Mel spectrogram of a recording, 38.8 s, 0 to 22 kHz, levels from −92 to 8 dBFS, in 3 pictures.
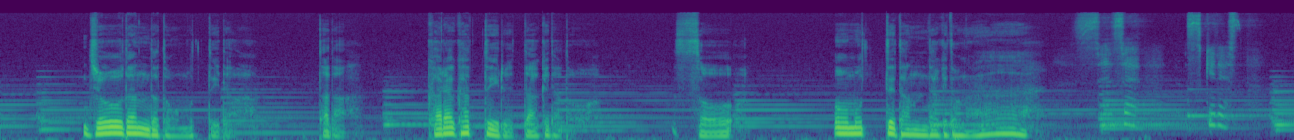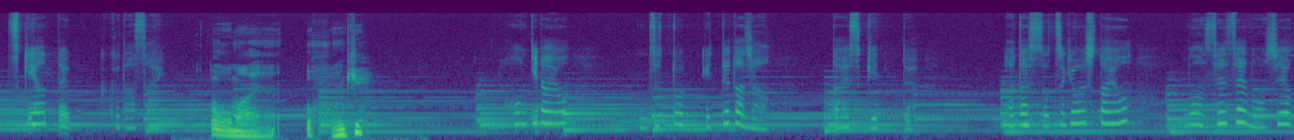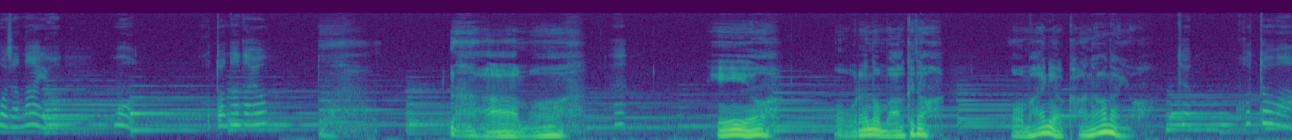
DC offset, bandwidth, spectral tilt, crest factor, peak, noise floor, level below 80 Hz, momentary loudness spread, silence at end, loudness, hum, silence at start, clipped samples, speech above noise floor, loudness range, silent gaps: under 0.1%; 16 kHz; -7 dB/octave; 20 dB; -4 dBFS; -47 dBFS; -44 dBFS; 21 LU; 0 s; -24 LUFS; none; 0 s; under 0.1%; 25 dB; 10 LU; none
